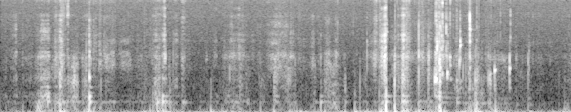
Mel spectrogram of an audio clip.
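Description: Knocks and bumps on an aluminium boat hull as a caught largemouth bass is handled, with the camera itself being jostled. Several sharp knocks, the loudest a little under a second apart near the middle, over a steady low rumble.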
